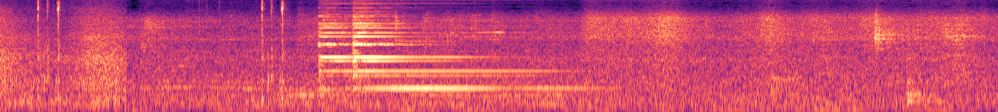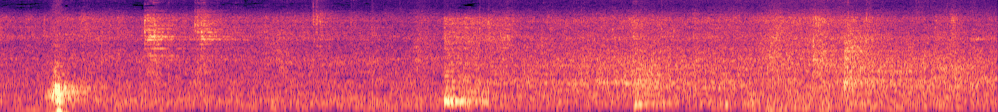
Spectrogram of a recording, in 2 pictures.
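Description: A large aluminium cooking pot is knocked once and rings for about a second. Scattered light knocks and handling sounds follow.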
